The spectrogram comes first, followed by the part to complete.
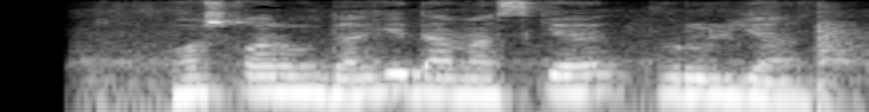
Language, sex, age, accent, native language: Uzbek, male, 19-29, Farg'ona, Uzbek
